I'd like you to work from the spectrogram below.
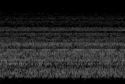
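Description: A plugged-in heat gun blows a steady, even roar of hot air while drying a painted tea towel craft project, a constant close whoosh with no breaks.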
